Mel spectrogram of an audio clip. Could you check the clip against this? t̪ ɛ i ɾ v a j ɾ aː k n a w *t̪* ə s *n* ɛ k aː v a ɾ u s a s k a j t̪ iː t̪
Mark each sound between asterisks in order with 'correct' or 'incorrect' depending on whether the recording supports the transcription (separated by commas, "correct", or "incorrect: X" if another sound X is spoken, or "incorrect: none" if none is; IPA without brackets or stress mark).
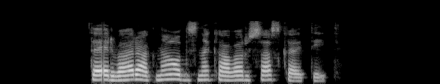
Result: incorrect: d̪, correct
